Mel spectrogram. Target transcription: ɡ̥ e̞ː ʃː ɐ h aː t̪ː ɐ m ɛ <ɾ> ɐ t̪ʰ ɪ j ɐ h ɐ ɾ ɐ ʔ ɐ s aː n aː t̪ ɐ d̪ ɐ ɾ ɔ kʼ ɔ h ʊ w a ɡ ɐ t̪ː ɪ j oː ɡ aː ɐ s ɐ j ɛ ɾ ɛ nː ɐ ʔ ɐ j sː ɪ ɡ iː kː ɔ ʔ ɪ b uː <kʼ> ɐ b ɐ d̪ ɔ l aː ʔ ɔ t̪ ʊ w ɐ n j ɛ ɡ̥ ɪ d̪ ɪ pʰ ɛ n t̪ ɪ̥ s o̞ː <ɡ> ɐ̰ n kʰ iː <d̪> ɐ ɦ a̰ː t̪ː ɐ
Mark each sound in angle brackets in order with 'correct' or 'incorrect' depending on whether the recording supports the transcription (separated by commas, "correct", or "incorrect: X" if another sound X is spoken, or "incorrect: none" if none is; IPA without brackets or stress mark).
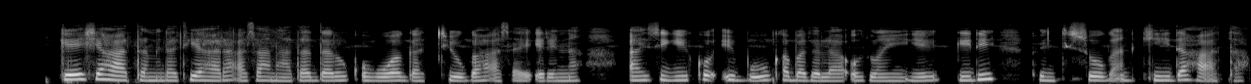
incorrect: l, correct, correct, correct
